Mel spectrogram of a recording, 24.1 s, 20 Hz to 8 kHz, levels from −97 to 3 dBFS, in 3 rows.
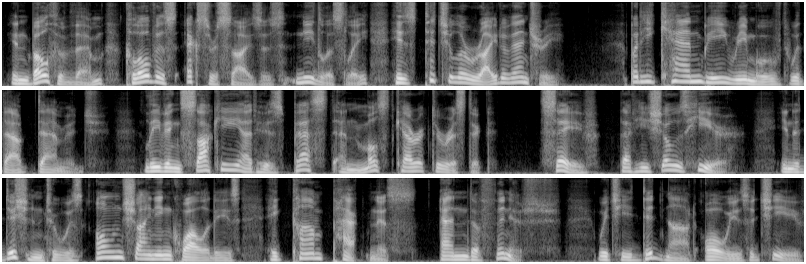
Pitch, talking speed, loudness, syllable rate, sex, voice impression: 120 Hz, 125 wpm, -20 LUFS, 4.1 syllables/s, male, very masculine, very adult-like, slightly old, very thick, tensed, very powerful, slightly bright, soft, very clear, fluent, slightly raspy, very cool, very intellectual, refreshing, very sincere, very calm, very mature, friendly, very reassuring, very unique, elegant, slightly wild, sweet, very lively, kind, slightly intense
